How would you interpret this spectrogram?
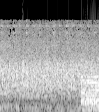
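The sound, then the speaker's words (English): An audience at a church Congress applauds the Lord loudly, a dense, steady wash of many hands clapping together that holds for the full two seconds and swells slightly toward the end, with no voices. “The rest of us, let's give the Lord a big round of applause for the first fruit of this Congress.”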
